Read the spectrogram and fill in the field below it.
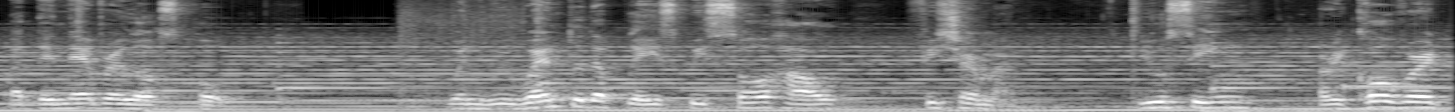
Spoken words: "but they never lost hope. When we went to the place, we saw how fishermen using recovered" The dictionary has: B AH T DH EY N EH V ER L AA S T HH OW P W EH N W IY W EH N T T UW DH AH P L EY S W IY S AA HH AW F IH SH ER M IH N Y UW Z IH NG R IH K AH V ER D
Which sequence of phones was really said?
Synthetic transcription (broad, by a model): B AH T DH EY N EH V ER L AA S T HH OW W EH N W IY W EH N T T UW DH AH P L EY S W IY S AA HH AW F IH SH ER M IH N Y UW S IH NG R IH K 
